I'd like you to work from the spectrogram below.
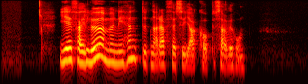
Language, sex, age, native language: Icelandic, female, 60-69, Icelandic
